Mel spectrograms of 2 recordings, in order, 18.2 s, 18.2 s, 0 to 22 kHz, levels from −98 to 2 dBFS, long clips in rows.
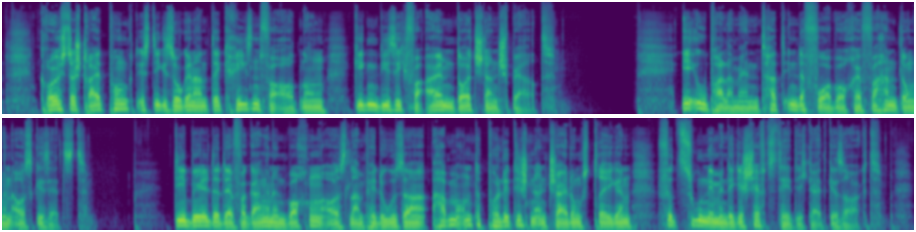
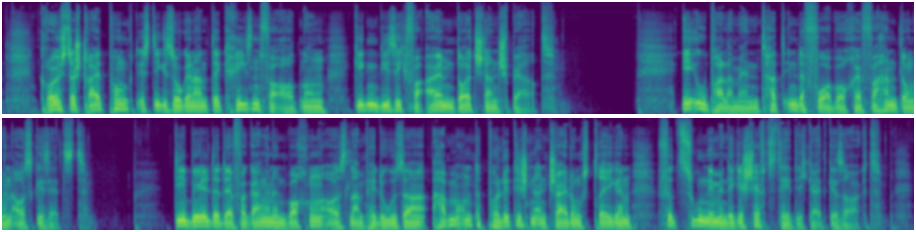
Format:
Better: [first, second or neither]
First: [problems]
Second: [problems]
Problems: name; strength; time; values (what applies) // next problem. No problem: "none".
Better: neither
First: none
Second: none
